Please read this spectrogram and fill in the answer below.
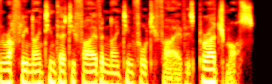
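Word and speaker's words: Porajmos: The Roma word for what happened to their people between roughly 1935 and 1945 is Parajos, pronounced approximately Primos, a Romani word meaning the devouring, or sometimes translated as the destruction.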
